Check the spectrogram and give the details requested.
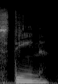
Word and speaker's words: Stein: I think it's pronounced Steen.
